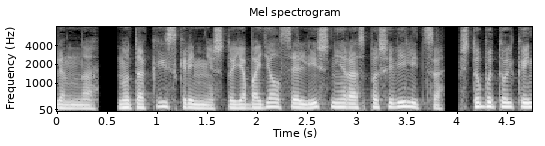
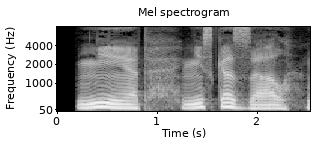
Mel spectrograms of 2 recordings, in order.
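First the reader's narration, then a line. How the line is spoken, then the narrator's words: Sad retort. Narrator (Russian): грустно парировал Август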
